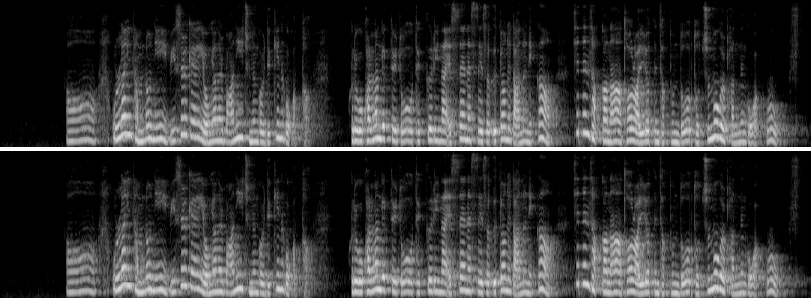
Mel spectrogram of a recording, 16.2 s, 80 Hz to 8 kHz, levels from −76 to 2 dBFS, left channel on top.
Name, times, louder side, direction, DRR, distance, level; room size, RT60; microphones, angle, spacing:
voice 1, 1.3-6.2 7.0-11.0 11.5-15.6 15.9-16.0, equal, 5° left, 7 dB, 0.4 m, -18 dB
25.5 x 10.5 x 2.8 m, 1.1 s
head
